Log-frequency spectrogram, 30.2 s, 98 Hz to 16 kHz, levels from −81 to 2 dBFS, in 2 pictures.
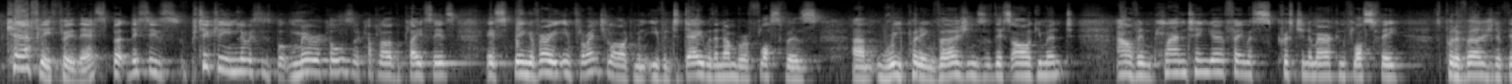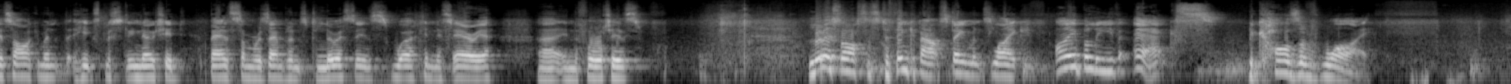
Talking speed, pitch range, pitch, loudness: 155 wpm, 150-190 Hz, 170 Hz, -21 LUFS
